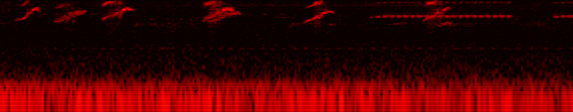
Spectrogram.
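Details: Yellow-vented bulbuls feeding and guarding their chicks in a pineapple farm: a soft series of thin, high chirps, each rising then falling, repeated about every half second, with a brief high steady tone near the end and a low hum underneath.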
